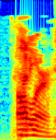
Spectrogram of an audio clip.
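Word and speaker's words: Oher: NFL lineman Michael, is it Orr? – Orr.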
